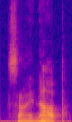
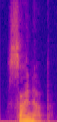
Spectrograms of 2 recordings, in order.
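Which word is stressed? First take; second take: up; sign. First: The stress falls on "up". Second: The stress falls on "sign". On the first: It is a verb: to register for something. "That's a phrasal verb" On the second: It is a noun: a registration. "How does the noun form sound?"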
